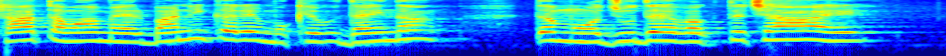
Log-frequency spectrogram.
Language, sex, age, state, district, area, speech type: Sindhi, female, 30-45, Maharashtra, Thane, urban, read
